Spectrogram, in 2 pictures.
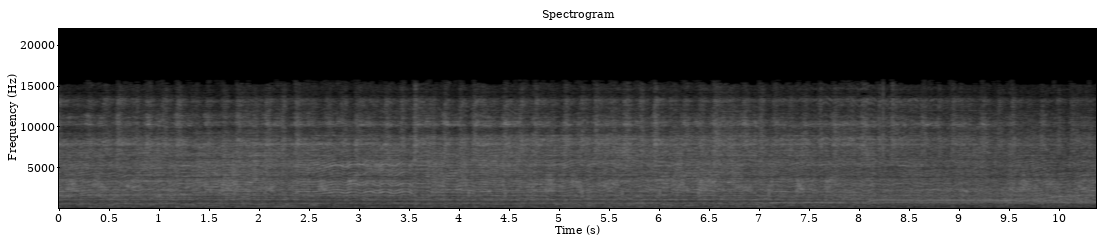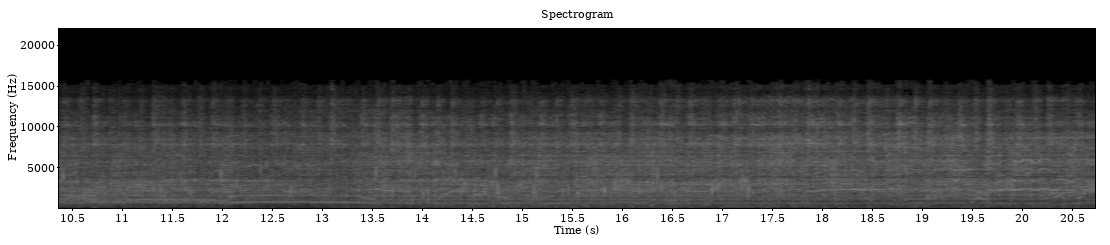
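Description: Loud live rock music from a concert PA: the band's instrumental opener, driven by electric guitar and drums, with held and sliding guitar notes. The audience cheers and whoops over it.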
